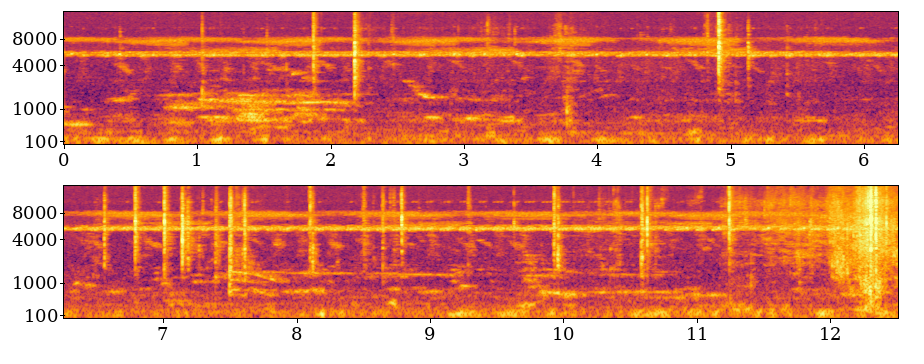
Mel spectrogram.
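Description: Quiet garden ambience: a steady high-pitched insect drone with scattered faint ticks, and a distant rooster crowing about a second in. Near the end there is a brief rustle as a hand handling leaves moves close to the microphone.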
